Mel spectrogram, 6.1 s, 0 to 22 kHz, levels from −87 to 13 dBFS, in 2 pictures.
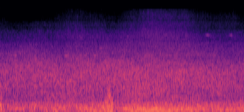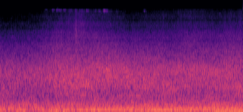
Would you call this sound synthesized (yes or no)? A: no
